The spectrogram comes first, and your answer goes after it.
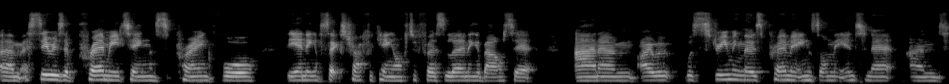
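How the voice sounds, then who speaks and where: A British accent with fairly even intonation at a moderate pace. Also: woman, medium pitch for a woman. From England, London. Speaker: anti-trafficking nonprofit worker. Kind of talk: interview answer. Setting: video call.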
